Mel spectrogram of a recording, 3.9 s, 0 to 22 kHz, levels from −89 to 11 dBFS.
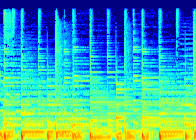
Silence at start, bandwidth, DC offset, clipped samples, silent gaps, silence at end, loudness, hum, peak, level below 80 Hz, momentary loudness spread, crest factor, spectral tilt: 0 s; 17.5 kHz; under 0.1%; under 0.1%; none; 0 s; -19 LUFS; none; -2 dBFS; -22 dBFS; 3 LU; 16 dB; -6 dB/octave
